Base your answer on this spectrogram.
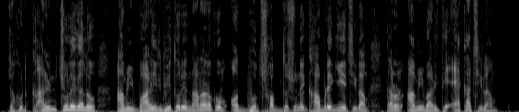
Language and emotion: Bengali, fearful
